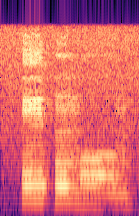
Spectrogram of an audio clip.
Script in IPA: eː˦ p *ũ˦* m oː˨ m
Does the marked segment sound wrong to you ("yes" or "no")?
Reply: no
